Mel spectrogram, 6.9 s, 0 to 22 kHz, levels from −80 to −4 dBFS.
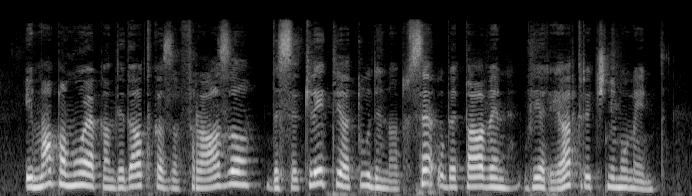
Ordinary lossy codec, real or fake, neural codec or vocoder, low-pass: AAC, 48 kbps; fake; codec, 32 kHz, 1.9 kbps, SNAC; 14.4 kHz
